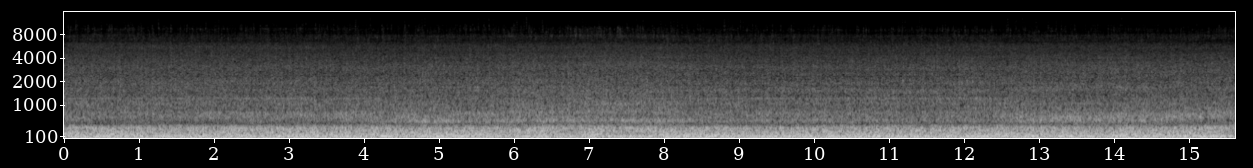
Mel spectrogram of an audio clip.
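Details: Goodman outdoor AC unit that was not cooling, with only the fan running and the compressor not starting. After a new 45/5 MFD capacitor is fitted, it gives a steady low hum and fan rush with the compressor running normally.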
